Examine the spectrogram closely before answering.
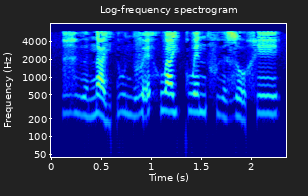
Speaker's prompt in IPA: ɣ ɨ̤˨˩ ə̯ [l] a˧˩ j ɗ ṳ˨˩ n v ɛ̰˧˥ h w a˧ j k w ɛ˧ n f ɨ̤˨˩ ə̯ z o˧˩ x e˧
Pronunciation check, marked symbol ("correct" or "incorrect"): incorrect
